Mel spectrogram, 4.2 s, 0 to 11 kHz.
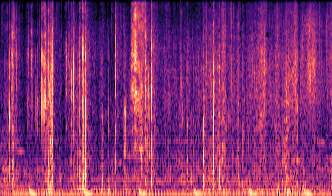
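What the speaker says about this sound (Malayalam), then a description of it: "സോ ജസ്റ്റ് നമുക്കൊന്ന് അൺബോക്സ് ചെയ്യാം." Crinkling and tearing of premium packaging as a box for Number Super Buds 999 wireless earbuds is opened by hand, with irregular close rustles and crunches throughout, and no talk.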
